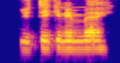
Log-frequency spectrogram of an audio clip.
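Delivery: ordinary delivery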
